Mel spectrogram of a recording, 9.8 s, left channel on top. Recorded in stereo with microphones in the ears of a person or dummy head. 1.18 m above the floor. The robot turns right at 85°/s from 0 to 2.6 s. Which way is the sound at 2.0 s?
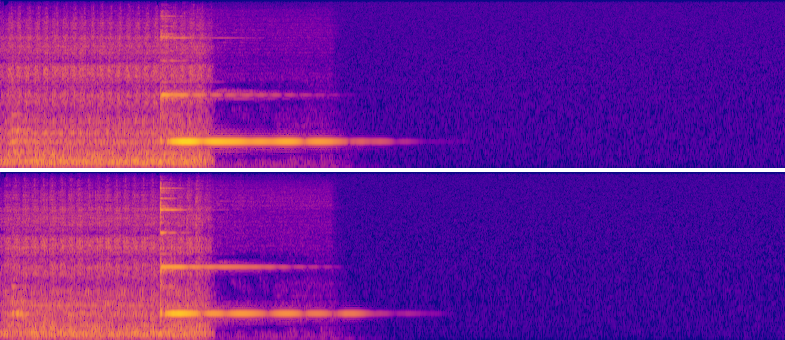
70° right.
